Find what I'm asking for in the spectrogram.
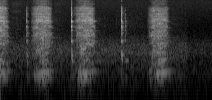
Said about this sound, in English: That's the filing done.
